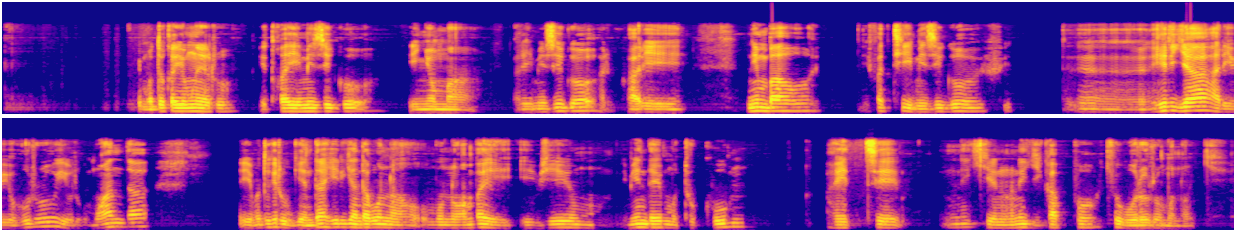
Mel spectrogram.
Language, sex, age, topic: Kinyarwanda, male, 36-49, government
